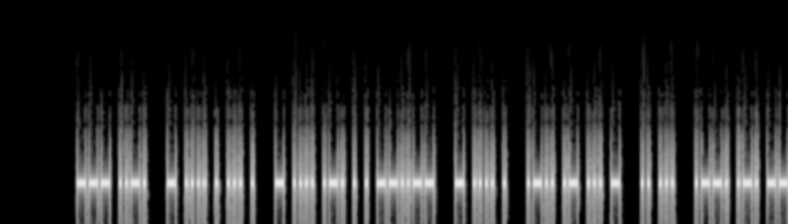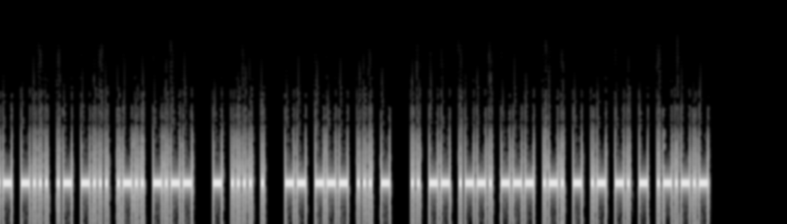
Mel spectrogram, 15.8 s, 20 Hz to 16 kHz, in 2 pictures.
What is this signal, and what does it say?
Morse code, heard as a keyed tone, about 40 wpm, 700 Hz. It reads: OF THESE THREE, THE LAST IS PROBABLY THE MOST IMPORTANT.
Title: Sentences from Top 700 Words 40wpm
